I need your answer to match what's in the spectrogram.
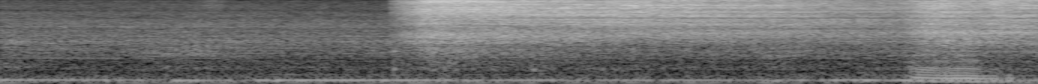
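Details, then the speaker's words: Briggs & Stratton Quantum lawn mower fuel tank with non-original gas cap, pressurized and clamped: steady hiss of trapped pressure escaping as the cap comes off; cap not venting, causing poor fuel draining and running. "i clamped it this tank is holding crusher and it shouldn't be it should be breathing"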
